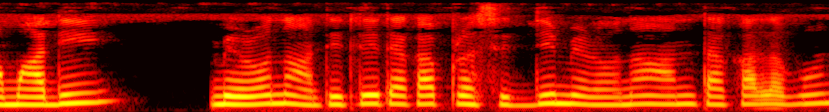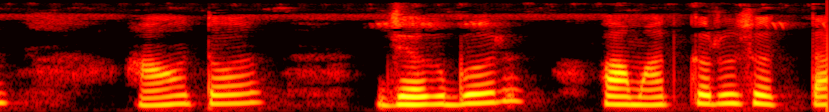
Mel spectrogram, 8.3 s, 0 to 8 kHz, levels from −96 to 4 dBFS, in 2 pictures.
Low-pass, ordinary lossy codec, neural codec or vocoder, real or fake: 7.2 kHz; MP3, 48 kbps; none; real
